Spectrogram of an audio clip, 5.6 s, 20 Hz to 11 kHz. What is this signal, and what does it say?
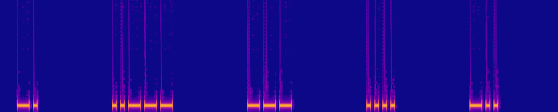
Morse code, heard as a keyed tone, about 30 wpm, spaced as for 10 wpm, 700 Hz. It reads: N2OHD
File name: Lesson 16g - Letter c - Call Signs 30wpm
